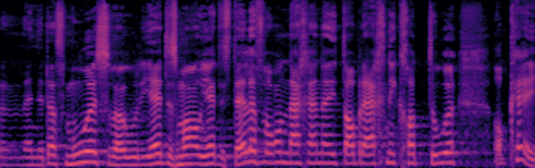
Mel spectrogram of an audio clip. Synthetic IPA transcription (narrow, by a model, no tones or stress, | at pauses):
ʋɛnɪdɑsmuəsʋœwjedəsmɑːljedəstelɛfoːnːæχənəit̪ɑbɾæχnikχɑt̪ːuə | ʔokʰeɪ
